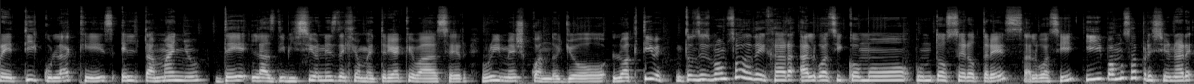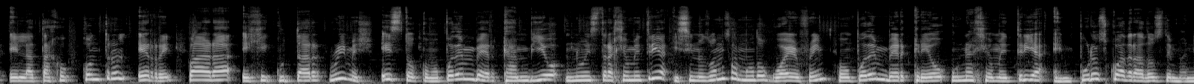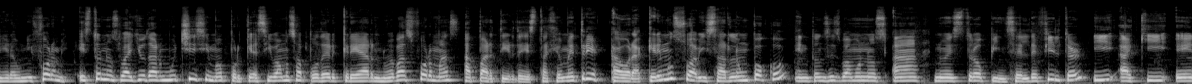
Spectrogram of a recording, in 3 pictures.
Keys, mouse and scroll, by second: 10.1 click, 16.2 ctrl+middle click, 18.8 typing, 19.9 middle click, 24.6-25.5 typing, 30.2 middle click, 34.3 click.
